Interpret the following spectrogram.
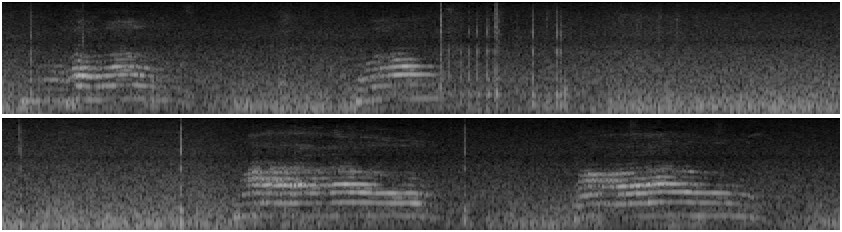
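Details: Cat at a cat cafe meowing four times, each meow about a second long and slightly arched in pitch, with clicks and room noise in between.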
